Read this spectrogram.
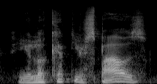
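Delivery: ordinary delivery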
